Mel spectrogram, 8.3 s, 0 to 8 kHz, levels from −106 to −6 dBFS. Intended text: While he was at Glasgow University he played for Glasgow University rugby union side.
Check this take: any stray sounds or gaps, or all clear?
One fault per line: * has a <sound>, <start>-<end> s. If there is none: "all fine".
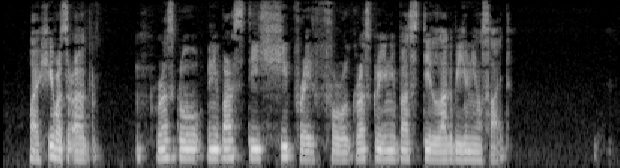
all fine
